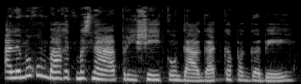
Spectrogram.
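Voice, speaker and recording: A woman playing a cheerful, friendly young provincial woman in a Tagalog radio drama, playful and expressive. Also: mid-range voice, brisk, slightly rough. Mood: playful, warm. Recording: music under the voice.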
